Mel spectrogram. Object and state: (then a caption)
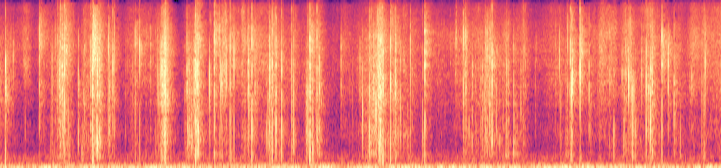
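Disposable hand warmer, iron powder pouch. A small white disposable hand warmer, a non-woven fabric pouch filled with iron powder, is crumpled and kneaded with the fingers right beside the microphone. It makes a dense, continuous run of bright, crinkly rustling and gritty crackles that swell and fade with each squeeze, with little low end.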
